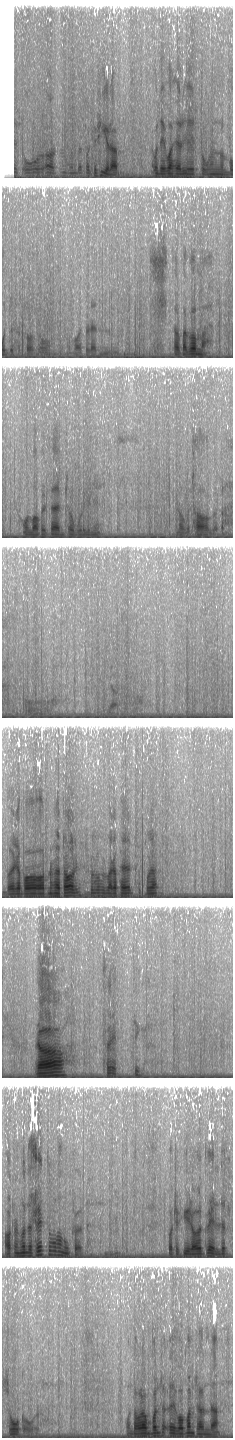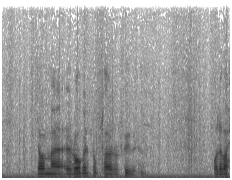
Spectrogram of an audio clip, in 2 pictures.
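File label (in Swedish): Edsbro Uppland, svenska sagor dialekter; Folkminnen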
